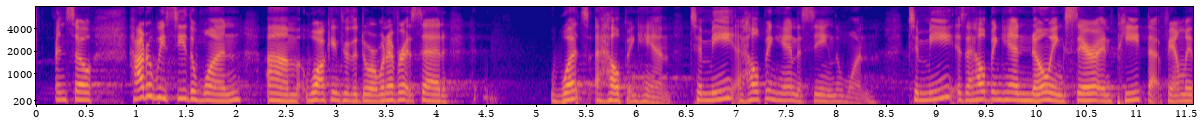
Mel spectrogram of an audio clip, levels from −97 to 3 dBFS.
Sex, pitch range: female, 195-235 Hz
